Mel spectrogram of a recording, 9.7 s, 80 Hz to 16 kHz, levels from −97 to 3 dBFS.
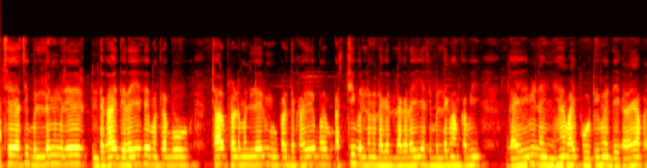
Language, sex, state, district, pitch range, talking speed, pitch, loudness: Hindi, male, Chhattisgarh, Bilaspur, 130-140 Hz, 230 wpm, 135 Hz, -21 LUFS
